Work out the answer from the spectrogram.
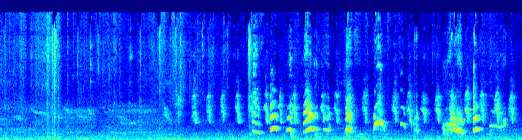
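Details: An albino baby cockatiel sings short, chirpy whistled notes mixed with sharp clicking bursts, coming in after a quiet start.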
